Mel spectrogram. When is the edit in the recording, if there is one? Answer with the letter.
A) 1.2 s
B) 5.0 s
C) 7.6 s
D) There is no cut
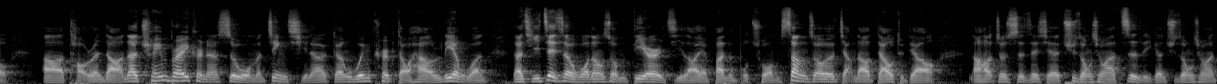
B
